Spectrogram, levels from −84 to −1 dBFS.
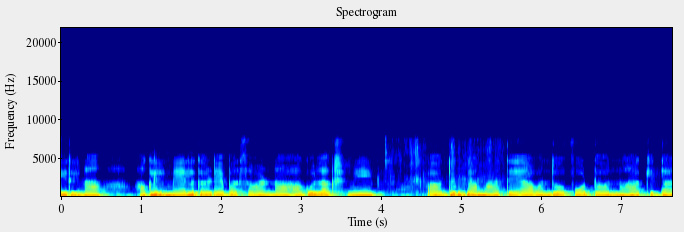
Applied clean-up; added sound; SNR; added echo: neural separator model SepFormer DNS4.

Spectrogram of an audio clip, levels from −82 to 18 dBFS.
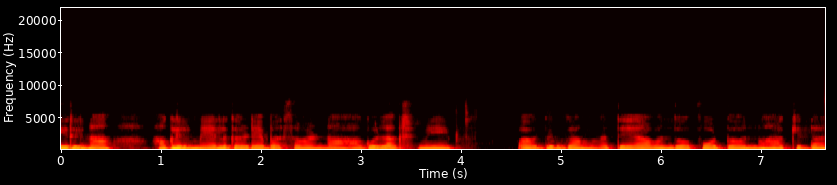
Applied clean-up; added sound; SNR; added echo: neural mask model DeepFilterNet 3.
